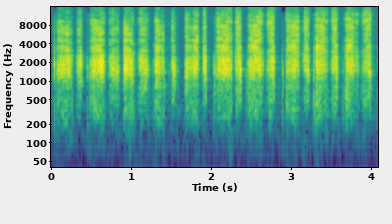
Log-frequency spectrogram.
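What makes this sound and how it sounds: Long fingernails scratch and rub along the brown striking strip on the side of a small yellow cardboard matchbox, held closed in the hand. About 22 short, dry, raspy strokes come in an uneven rhythm, each a bright, hissing scrape centered in the upper mids with no low end, and each stops almost instantly.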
